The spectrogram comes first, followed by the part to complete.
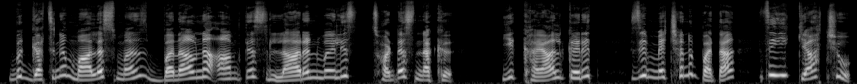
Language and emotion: Kashmiri, disgusted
